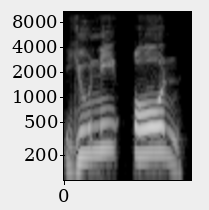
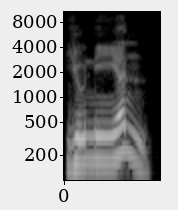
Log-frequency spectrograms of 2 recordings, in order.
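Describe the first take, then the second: First: यूनियन slowly with a full o, yu-ni-on; the wrong way: यूनियन drawn out with a clear o; wrong o reading. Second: यूनियन with a short uh, yu-ni-uhn; correct weak ending. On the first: Teacher mocks the wrong reading, slow यूनियन with a full o. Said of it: "ना". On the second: Teacher gives pupils the right यूनियन, uhn ending. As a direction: say यूनियन with a soft uhn end. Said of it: "यूनियन ना". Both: Shown as a demonstration.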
